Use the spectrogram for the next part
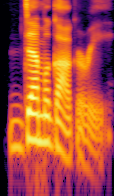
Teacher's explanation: The stress is on that gog syllable.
